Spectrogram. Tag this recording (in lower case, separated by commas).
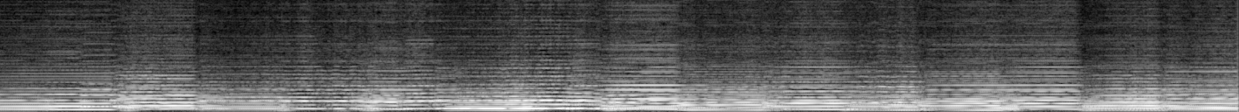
musical instrument, music, violin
